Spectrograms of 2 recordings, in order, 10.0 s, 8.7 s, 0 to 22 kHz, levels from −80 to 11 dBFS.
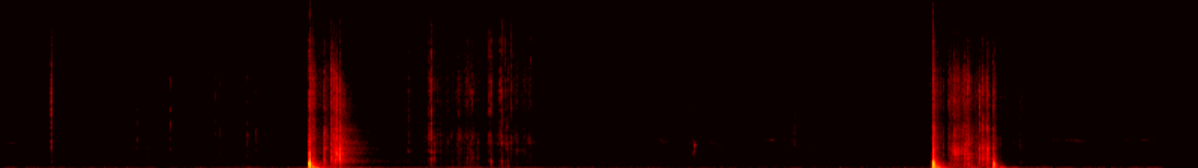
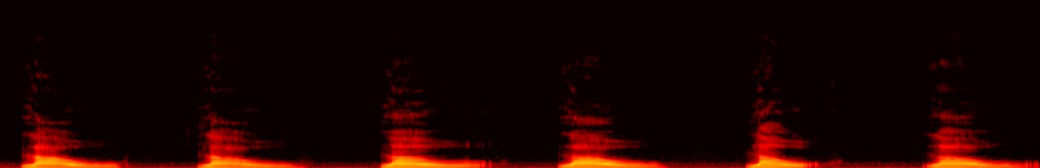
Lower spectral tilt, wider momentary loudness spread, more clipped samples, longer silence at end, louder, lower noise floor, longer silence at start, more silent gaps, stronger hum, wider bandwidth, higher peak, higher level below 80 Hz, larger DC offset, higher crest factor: second, -5.5 dB/octave vs -7.5 dB/octave; second, 16 LU vs 19 LU; neither; first, 1.7 s vs 0.1 s; second, -29 LUFS vs -26 LUFS; first, -75 dBFS vs -59 dBFS; first, 2.55 s vs 0.15 s; neither; neither; first, over 20 kHz vs 10.5 kHz; first, 0 dBFS vs -8 dBFS; about the same, -62 dBFS vs -60 dBFS; neither; first, 36 dB vs 20 dB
